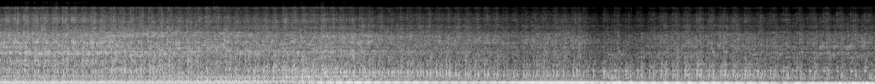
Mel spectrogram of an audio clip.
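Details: 7600 tractor diesel after repairs, coolant loss and white smoke noted: running uneven and lumpy, beat stumbling roughly every half second, one cylinder seemingly dead; rough idle with misfire, cause suspected, not confirmed.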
